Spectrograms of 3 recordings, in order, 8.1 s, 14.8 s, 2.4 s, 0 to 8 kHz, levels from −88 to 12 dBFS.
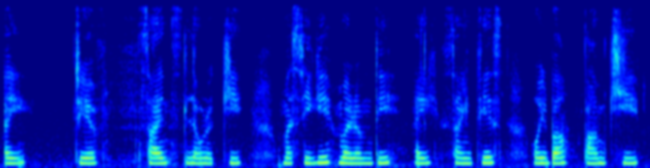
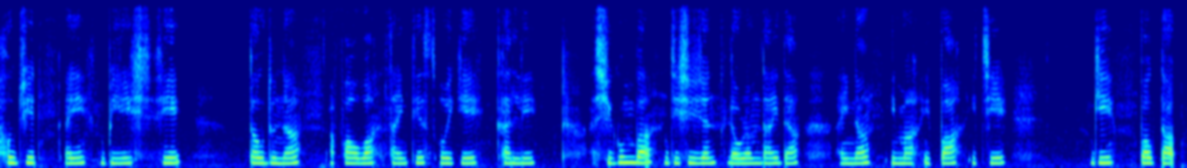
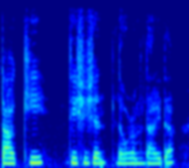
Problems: none marked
